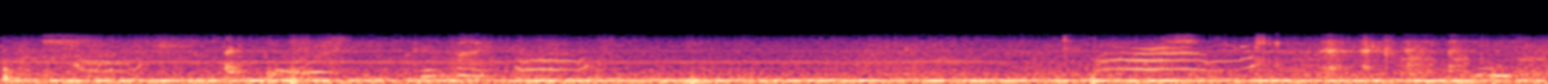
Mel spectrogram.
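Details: Kitten mewing repeatedly, short wavering cries early on and a longer, louder rising-falling mew near six seconds, over a low steady hum.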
